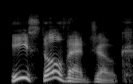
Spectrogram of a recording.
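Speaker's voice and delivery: ordinary talk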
